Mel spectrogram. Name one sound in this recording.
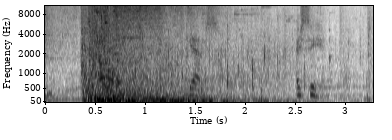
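Rocks crash and tumble down loudly.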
